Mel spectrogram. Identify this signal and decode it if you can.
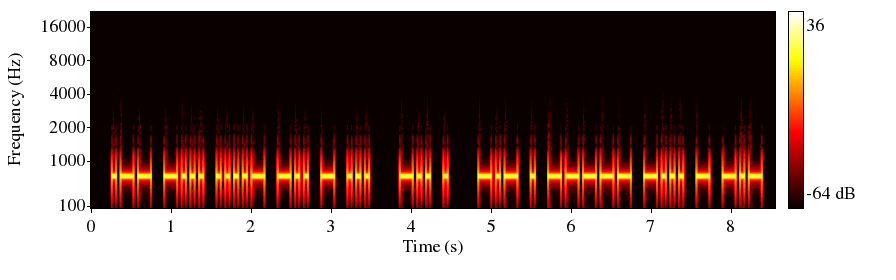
Morse code, heard as a keyed tone, about 21 wpm, 700 Hz. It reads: WB4DTS DE KE0BTK
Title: USA Callsign DE Callsign - 6 Characters - 22wpm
